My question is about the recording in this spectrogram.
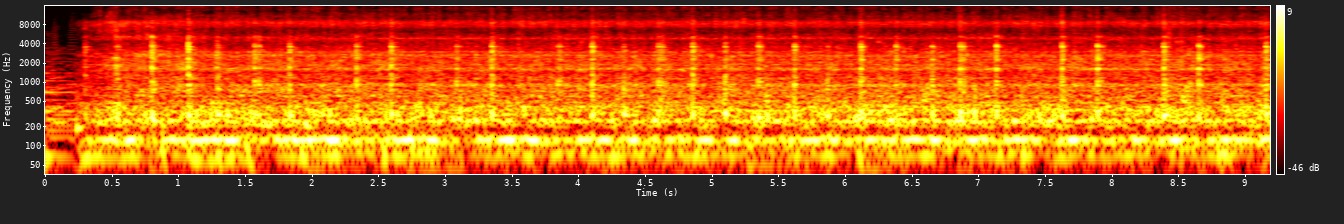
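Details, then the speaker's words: Tacx Neo-series, Flux S or Flux 2 trainer while pedalling: sharp, irregular cracks over a low hum, possibly from lack of grease on the axle spacer or cassette body, fixed by cleaning and greasing; cracking noise. "Neo series flux s and flux 2 cracking noise if you hear a cracking noise while"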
